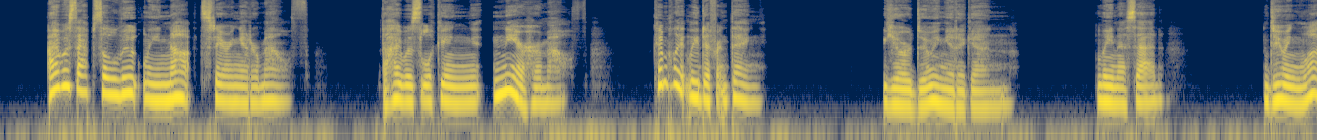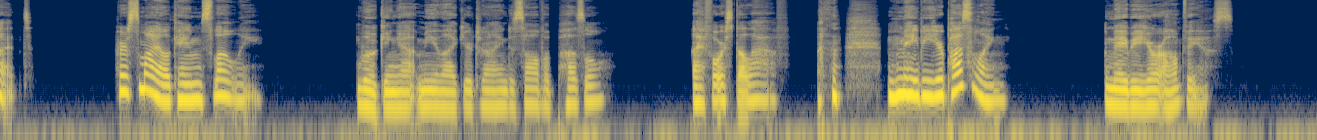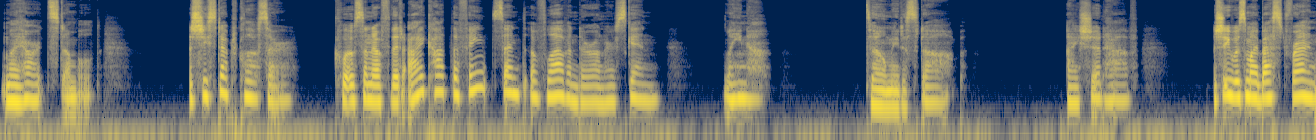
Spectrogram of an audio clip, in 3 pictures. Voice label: Sapphic Romance FF 1st Person POV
